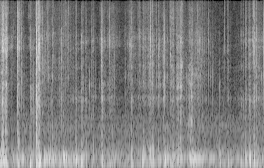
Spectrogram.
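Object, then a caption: Bar of soap cut with a blade. A utility knife blade scrapes and carves thick curls off a solid oval tan bar of soap held in a hand with teal nails. The clip is a run of crisp, bright shaving strokes over a low, dull rumble, with sharper bursts near the start and a steady scraping texture throughout.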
